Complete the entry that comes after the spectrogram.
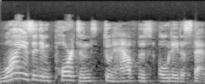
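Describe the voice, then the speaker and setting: With a German accent, the speaker proceeds at a fairly slow pace. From Austria. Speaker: conference speaker. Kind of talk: conference talk. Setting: conference room with audience.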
